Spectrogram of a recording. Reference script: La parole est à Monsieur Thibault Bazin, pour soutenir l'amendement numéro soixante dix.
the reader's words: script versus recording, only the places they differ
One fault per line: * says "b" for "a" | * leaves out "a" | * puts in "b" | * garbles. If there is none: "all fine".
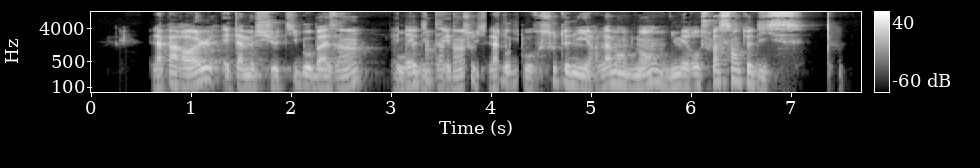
* garbles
